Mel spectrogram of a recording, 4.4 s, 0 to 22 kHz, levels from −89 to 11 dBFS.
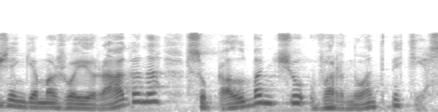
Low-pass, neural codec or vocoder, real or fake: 7.2 kHz; none; real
